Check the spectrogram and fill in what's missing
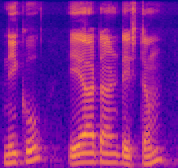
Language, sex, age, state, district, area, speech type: Telugu, male, 18-30, Telangana, Medak, rural, spontaneous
